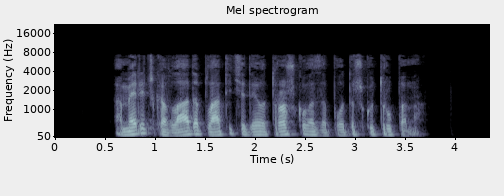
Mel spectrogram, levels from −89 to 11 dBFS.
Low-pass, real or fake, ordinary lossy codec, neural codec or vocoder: 7.2 kHz; real; Opus, 64 kbps; none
